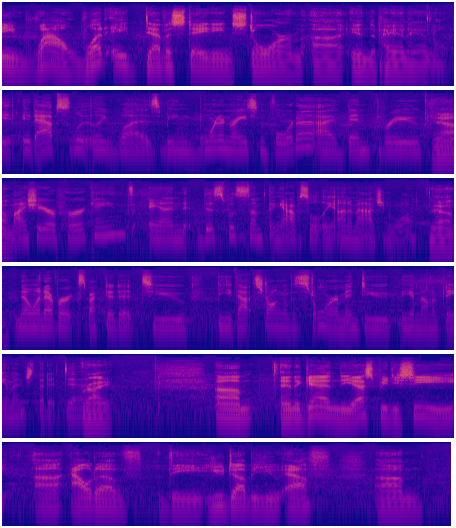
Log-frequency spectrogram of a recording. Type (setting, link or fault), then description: setting, busy venue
